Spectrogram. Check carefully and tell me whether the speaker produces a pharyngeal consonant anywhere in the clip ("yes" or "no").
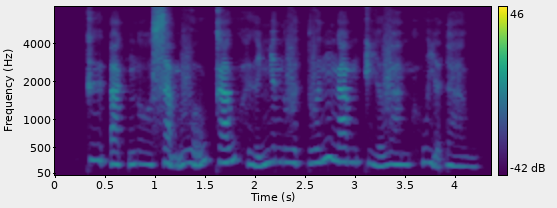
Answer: no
